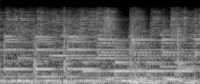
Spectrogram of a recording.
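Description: A Javanese gamelan ensemble playing the accompaniment to a shadow-puppet show: bronze metallophones strike ringing notes, several a second, over a steady low layer.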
